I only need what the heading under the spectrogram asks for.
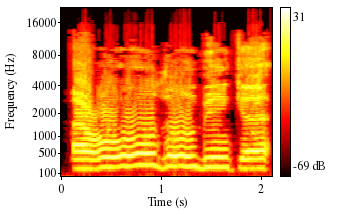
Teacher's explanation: عین کے بعد واو ہے، تھوڑا سا لمبا کریں گے، 1 سے 2 سیکنڈ۔ اعوذ بک، کا کو لمبا نہیں کرنا۔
